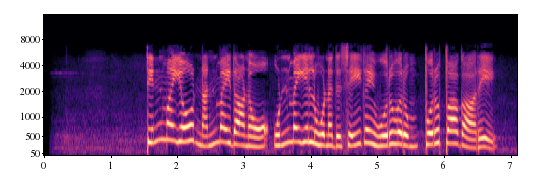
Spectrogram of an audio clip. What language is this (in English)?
Tamil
